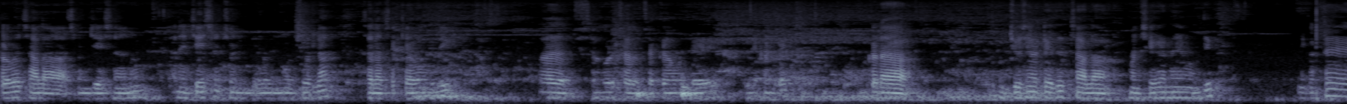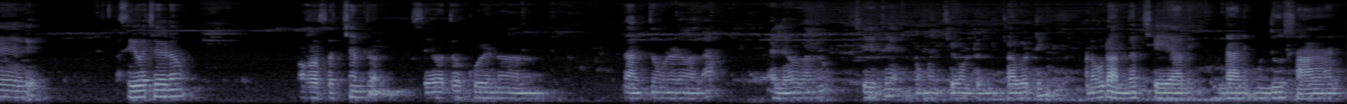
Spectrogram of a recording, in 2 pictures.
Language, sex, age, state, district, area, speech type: Telugu, male, 18-30, Telangana, Medchal, urban, spontaneous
